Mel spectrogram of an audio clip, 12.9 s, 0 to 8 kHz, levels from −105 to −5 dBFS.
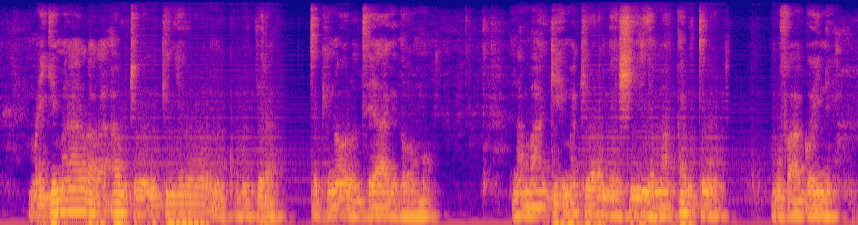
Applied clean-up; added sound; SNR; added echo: neural separator model SepFormer DNS4.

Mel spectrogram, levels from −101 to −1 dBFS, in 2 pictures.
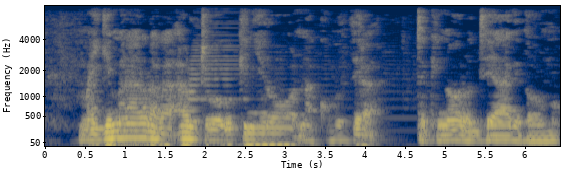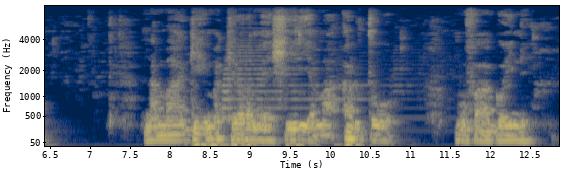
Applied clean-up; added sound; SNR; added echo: classical method WPE with log-MMSE.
